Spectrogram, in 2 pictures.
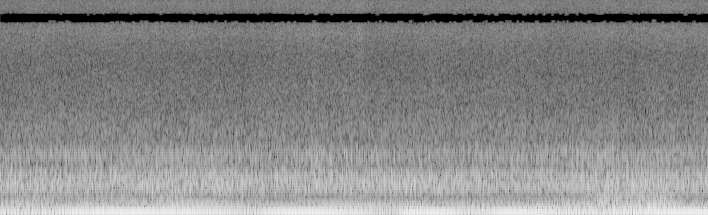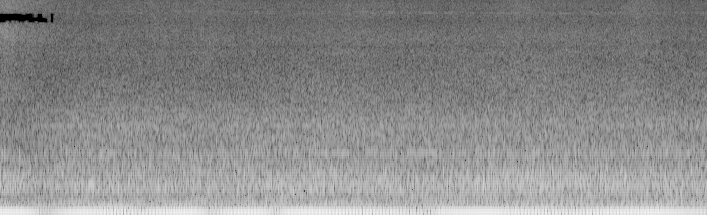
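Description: Fishing boat's engine running under way, a steady low drone that swells and dips every second or two as the boat rides the waves.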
